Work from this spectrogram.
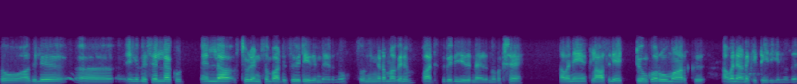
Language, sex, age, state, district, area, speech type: Malayalam, male, 45-60, Kerala, Wayanad, rural, conversation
